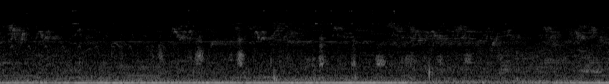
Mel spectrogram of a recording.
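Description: Faint, short bird chirps scattered every half second or so over a steady low rumble.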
